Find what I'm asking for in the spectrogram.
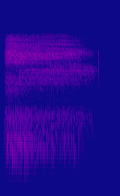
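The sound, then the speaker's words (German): A deep breath during a guided morning affirmation exercise: one long, steady, breathy rush of air lasting almost two seconds, fading out at the end, heard alone without speech. “Und atme erstmal ganz tief ein”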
